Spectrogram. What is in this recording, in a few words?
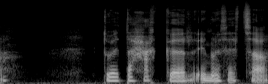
"hagr", Welsh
